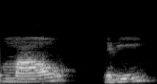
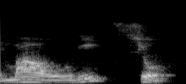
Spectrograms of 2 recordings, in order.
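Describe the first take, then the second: First: Maurício in four slow chunks, MAU-RÍ-CI-O; divided in syllables. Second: Maurício in three chunks, MAU-RÍ-CIO; divided in syllables. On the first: Teacher giving the other division, Maurício slowly as MAU-RÍ-CI-O. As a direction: split Maurício with CI and O apart. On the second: Teacher dividing a student's name, Maurício as MAU-RÍ-CIO. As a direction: split Maurício with the last part joined, CIO. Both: Shown as a demonstration. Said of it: "Você pode dividir".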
